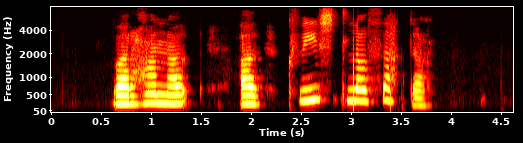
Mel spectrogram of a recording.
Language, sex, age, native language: Icelandic, female, 8, Icelandic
